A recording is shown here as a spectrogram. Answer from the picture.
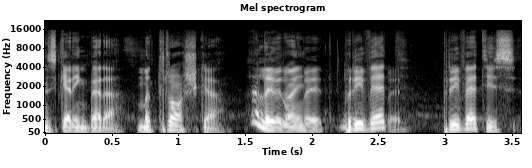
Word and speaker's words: matryoshka: guys before the break we were talking about matroyshkas my pronunciation is getting better matryoshka it pretty VIP Lee vetti's hello it's better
